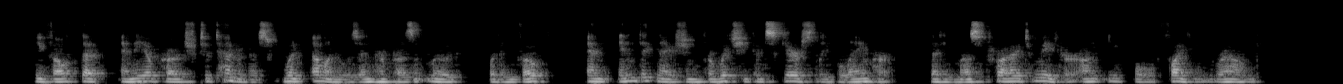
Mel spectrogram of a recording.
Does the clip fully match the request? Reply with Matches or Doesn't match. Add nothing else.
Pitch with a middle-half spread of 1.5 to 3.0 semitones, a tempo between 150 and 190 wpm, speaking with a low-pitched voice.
Matches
